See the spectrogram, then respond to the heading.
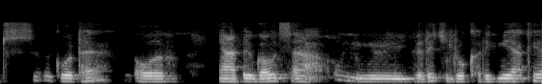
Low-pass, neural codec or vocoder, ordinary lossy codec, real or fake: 7.2 kHz; codec, 24 kHz, 0.9 kbps, WavTokenizer, medium speech release version 2; none; fake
